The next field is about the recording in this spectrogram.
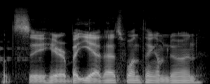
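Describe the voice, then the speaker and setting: A man, slightly raspy from a head cold, talks casually on a live stream, thinking aloud as he works with lots of fillers and small laughs. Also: low voice, little pitch movement, normal speed, a bit bright. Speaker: tech streamer. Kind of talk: casual live stream talk while working on screen.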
